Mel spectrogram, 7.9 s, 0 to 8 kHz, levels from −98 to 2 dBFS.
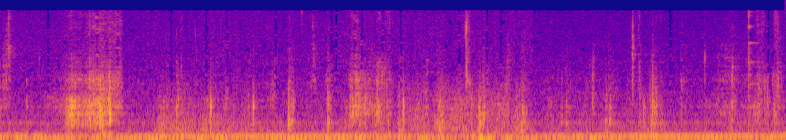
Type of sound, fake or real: real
